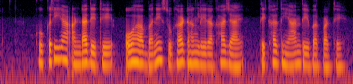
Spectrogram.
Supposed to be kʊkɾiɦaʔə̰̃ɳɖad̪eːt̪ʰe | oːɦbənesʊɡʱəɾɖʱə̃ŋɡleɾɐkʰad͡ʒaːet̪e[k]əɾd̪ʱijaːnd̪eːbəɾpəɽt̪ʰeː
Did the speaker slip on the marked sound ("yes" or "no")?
yes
